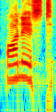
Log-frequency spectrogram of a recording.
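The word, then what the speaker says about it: honest: আর আরেকটা হচ্ছে অনেস্ট।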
